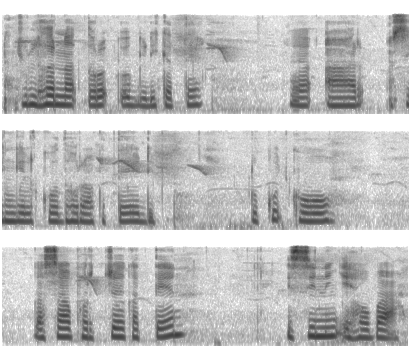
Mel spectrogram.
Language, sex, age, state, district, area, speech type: Santali, female, 45-60, Jharkhand, East Singhbhum, rural, spontaneous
